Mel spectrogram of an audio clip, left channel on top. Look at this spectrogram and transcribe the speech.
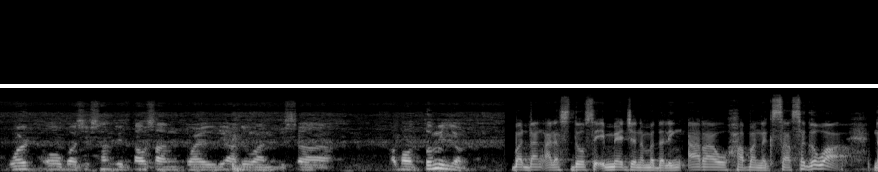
worth of 600,000 while the other one is about 2 million. Bandang alas 12:30 na madaling araw habang nagsasagawa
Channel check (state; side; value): silent; left; digital silence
